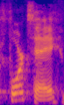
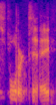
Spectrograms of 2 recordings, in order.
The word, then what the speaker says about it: forte: And his example for him is that the word forte, meaning your strong suit, is pronounced fort and not forte. And he can die on that hill because he's wrong. It is forte. Forte means strong in music. That's what forte is.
